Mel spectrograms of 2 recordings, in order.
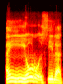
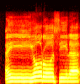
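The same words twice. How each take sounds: First: The r is thick and not rolled. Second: The r is rolled with a long trill. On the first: The speaker calls it right. "tapi jangan melantunkan ra" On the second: The speaker calls it wrong. "Contoh dia macam macam ni"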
